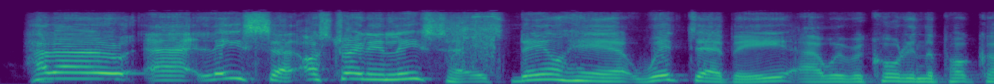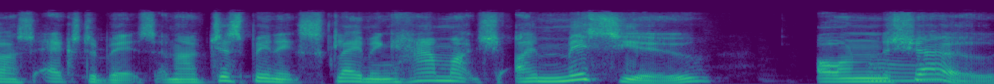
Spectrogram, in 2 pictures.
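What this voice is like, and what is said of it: Put-on radio presenter voice. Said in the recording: “why are you using your radio voice to leave a personal message to Lisa? She'll go, oh, you did your radio voice”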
